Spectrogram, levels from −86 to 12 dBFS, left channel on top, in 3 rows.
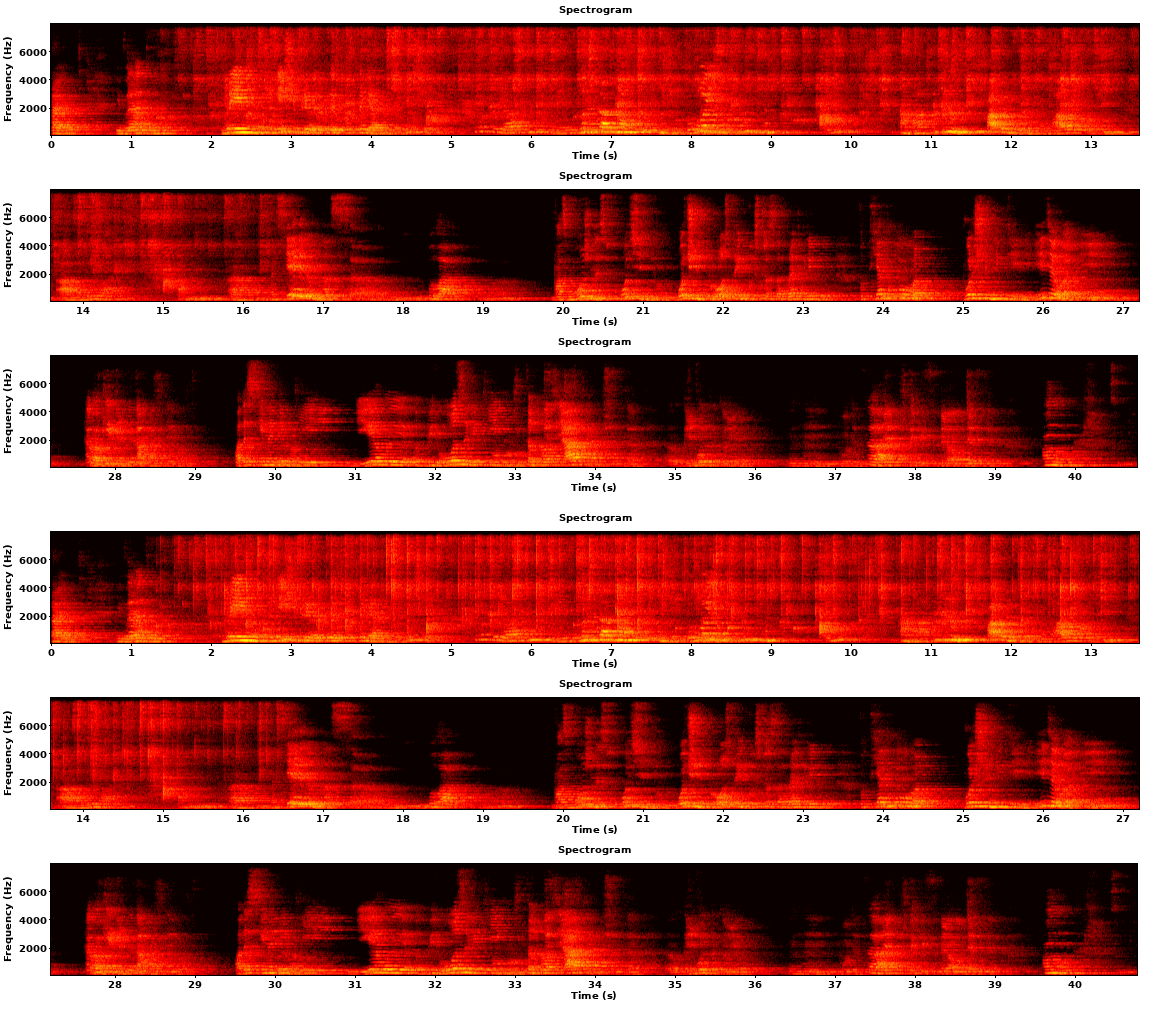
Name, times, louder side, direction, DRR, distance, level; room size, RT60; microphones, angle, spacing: voice 1, 0.0-1.3 2.1-5.1 5.9-6.0 6.6-9.0 10.6-11.4 11.7-13.3 13.7-14.5 14.8-18.7 18.9-19.5 19.8-23.5 23.8-24.4 25.0-26.7 27.7-28.2 29.5-32.8 33.1-34.0 35.2-35.4 37.4-37.6 39.6-40.3, equal, 70° left, -5 dB, 0.7 m, -30 dB
voice 2, 0.8-1.2 5.3-6.9 7.6-7.8 8.1-8.6 9.6-9.9 23.9-24.4 26.2-26.9 27.6-28.9 30.0-30.3 32.7-33.6 33.9-35.9 36.4-37.3 37.5-39.2, right 1 dB, 25° left, -8 dB, 0.6 m, -37 dB
Gurgling / Liquid, 1.2-16.6, right 3 dB, 55° right, 0.4 m, -39 dB
2.3 x 2.1 x 3.7 m, 1.5 s
head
